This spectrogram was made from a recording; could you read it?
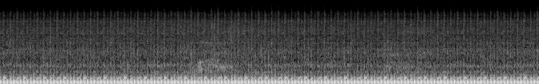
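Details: Ford Flex EcoBoost idling on a below-zero winter day with a broken flex pipe, before a cheap wrap repair: a loud, sharp puffing rap at each firing pulse, about two and a half per second, from the exhaust leak at the broken flex pipe.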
